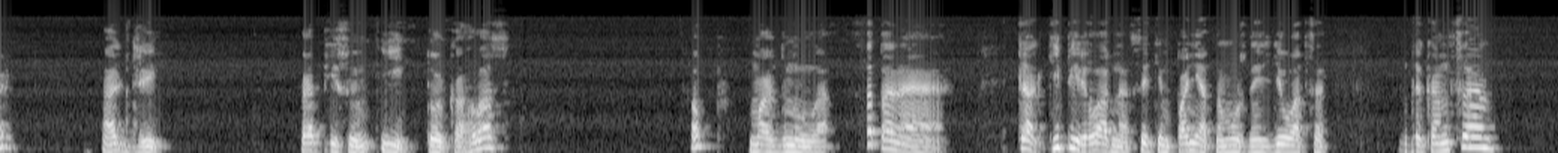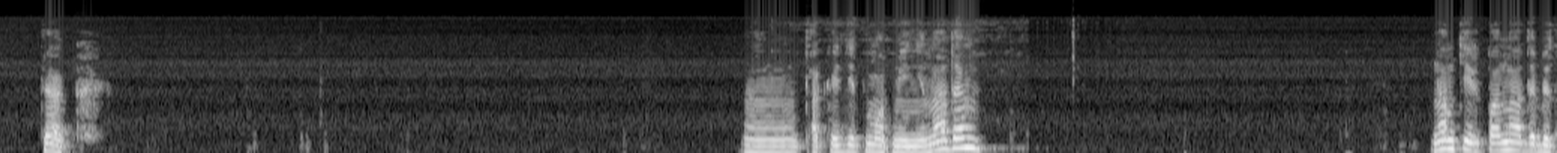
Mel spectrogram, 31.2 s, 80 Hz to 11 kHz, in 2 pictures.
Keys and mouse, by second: 0.1 alt+r, 1.5 alt+g, 4.0 i, 5.5-10.4 drag, 11.0 KP_1, 13.8 click, 16.5 click, 18.3 shift+middle click, 19.9-22.0 drag, 23.4-24.5 drag, 25.9 click, 27.8-29.4 drag.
